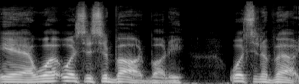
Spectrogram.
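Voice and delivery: barmaid voice, talking around a cigarette in mouth. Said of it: "they got a cigarette dangling from their lips".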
